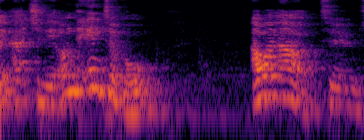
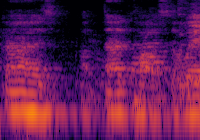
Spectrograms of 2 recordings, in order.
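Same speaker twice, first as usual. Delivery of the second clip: mock grief; 9 semitones lower than usual. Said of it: "call into work and be like".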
